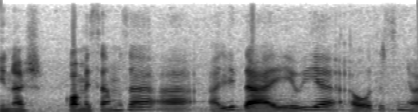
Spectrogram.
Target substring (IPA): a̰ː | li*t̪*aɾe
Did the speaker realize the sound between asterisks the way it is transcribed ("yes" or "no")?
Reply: no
